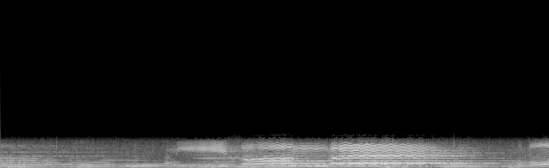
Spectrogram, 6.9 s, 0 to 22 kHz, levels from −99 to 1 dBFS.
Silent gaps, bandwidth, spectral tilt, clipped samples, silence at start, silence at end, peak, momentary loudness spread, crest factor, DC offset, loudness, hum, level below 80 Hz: none; 4 kHz; -1.5 dB/octave; under 0.1%; 0 s; 0 s; -4 dBFS; 18 LU; 18 dB; under 0.1%; -21 LUFS; none; -68 dBFS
